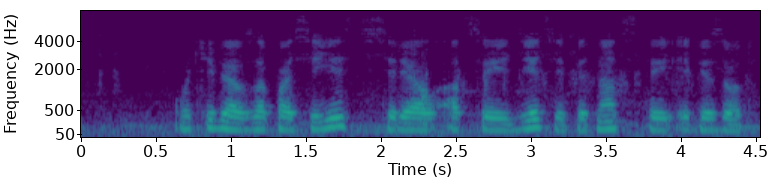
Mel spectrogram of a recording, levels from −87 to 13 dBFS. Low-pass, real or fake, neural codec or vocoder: 7.2 kHz; real; none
